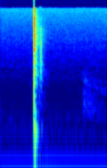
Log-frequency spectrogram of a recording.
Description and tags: dvdbox openup
The sound opening up a plastic DVD case.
